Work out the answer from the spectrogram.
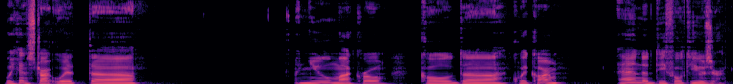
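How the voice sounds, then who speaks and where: A man with a low voice and a dry, close sound walks through a software tutorial. He speaks as a technical presenter in a live webinar, pausing often in the middle of his sentences as he explains each step. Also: fairly even intonation, no echo. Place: voice-over on a screen-share webinar.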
